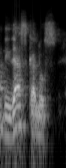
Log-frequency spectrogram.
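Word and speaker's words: διδάσκαλος: El acento en la A, didáscalos, que se usa de una manera común también.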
